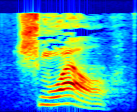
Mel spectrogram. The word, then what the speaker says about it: Shmuel: Verse 20, it came to pass in the process of time that Hannah conceived and bore a son and called his name Shmuel. That's the Hebrew pronunciation. Samuel, as we say it, saying, because I have asked for him from the Lord.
